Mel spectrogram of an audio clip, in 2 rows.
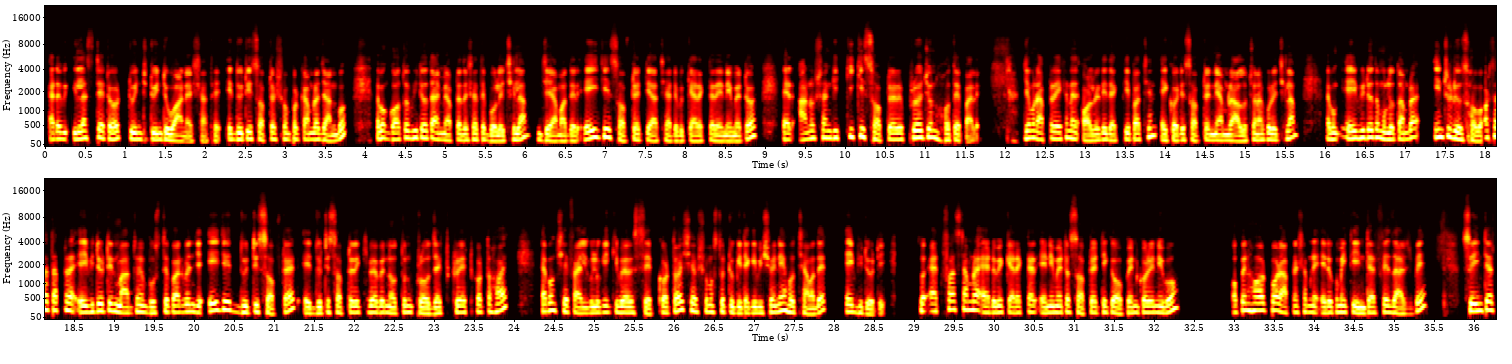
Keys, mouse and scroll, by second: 2.7 click, 7.6 click, 12.3 click, 28.7 click, 30.1 click.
